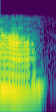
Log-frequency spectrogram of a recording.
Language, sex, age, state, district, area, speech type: Goan Konkani, female, 18-30, Goa, Murmgao, urban, conversation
